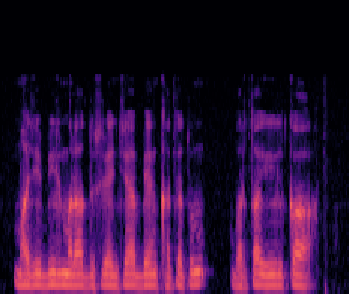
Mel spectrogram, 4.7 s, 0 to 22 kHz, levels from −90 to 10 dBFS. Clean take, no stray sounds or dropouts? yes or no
yes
